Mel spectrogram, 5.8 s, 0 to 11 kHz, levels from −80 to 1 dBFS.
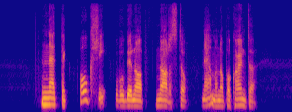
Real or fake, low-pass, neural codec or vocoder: fake; 9.9 kHz; codec, 16 kHz in and 24 kHz out, 0.4 kbps, LongCat-Audio-Codec, fine tuned four codebook decoder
